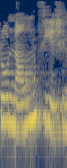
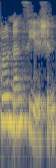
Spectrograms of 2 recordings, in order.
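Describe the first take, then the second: First: The second syllable sounds like 'noun'. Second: The second syllable sounds like 'nun'. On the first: The speaker calls it wrong. "हम लोग अक्सर गलतो लाम में से प्रोनाउंसिएशन कह देते हैं" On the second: The speaker calls it right. "It's not a नाउन, it's प्रोनाउंसिएशन"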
